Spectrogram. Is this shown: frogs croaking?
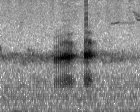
yes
